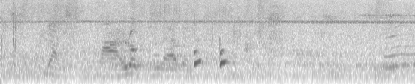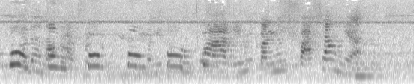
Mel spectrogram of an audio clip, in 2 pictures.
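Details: A pair of adult siamang gibbons at the Schmutzer Primate Center sings a duet that advertises their territory. A fast run of short rising and falling notes builds in the second half, about two or three each second.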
